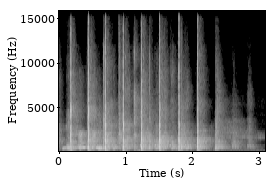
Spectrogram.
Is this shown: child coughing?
no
